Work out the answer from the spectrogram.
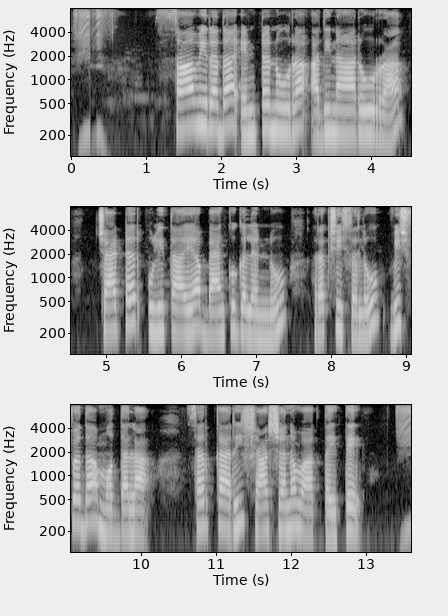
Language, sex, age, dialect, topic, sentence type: Kannada, female, 41-45, Mysore Kannada, banking, statement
